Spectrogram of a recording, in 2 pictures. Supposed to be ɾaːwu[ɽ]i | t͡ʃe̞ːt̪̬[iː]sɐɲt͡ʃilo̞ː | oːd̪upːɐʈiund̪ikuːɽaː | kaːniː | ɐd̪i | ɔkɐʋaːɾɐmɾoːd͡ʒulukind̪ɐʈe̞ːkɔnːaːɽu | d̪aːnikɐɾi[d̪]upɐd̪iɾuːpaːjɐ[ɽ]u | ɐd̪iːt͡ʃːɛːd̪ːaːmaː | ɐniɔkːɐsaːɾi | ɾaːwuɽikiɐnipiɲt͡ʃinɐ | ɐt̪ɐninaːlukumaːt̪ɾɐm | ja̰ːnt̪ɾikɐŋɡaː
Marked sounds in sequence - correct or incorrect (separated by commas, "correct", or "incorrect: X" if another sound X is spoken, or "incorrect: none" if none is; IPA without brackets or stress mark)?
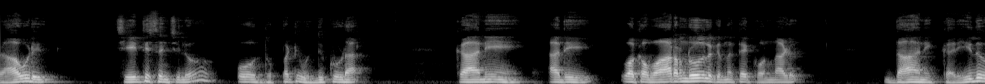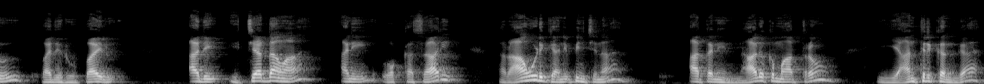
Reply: correct, incorrect: i, correct, incorrect: l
